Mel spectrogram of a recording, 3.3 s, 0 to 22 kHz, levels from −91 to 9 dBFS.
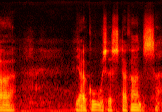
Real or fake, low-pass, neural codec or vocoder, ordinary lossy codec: fake; none; codec, 44.1 kHz, 2.6 kbps, SNAC; none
